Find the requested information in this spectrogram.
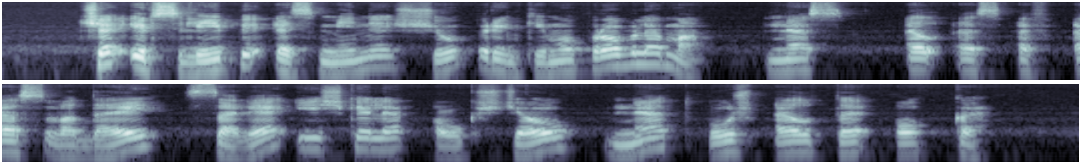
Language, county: Lithuanian, Klaipėda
